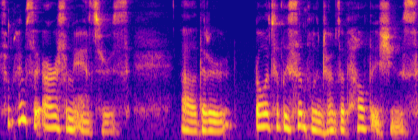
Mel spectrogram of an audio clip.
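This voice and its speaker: At a fairly quick pace, a woman speaks in a somewhat breathy voice with lively intonation. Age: 70s. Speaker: nurse practitioner. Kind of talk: casual talk to camera.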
